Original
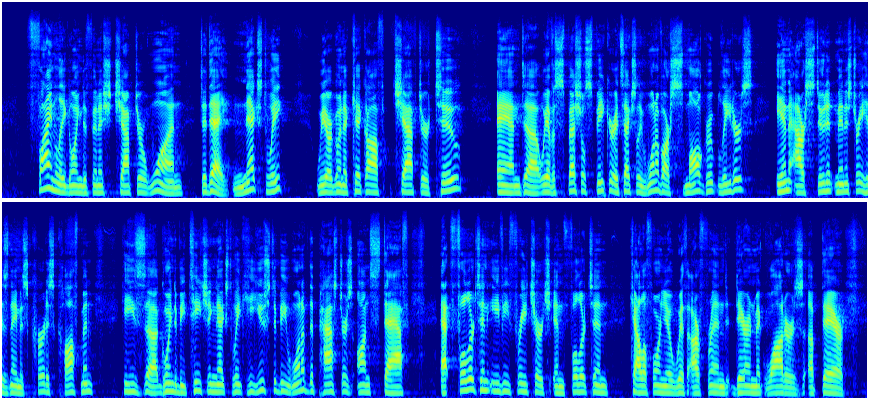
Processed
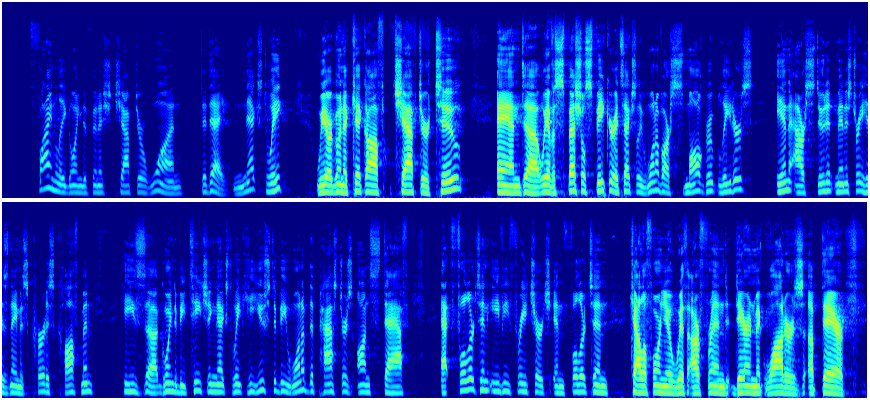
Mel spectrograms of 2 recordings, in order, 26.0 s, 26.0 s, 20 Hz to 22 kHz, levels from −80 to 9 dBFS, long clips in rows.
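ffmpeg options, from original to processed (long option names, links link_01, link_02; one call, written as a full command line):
ffmpeg -i in.wav -af "volume=10.5dB,afade=type=in:start_time=3.83:duration=0.23:silence=0.354813,afade=type=in:start_time=4.06:duration=0.71:silence=0.398107,afade=type=out:start_time=8.9:duration=0.64:silence=0.334965,afade=type=in:start_time=21.53:duration=0.93:silence=0.354813" out.wav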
